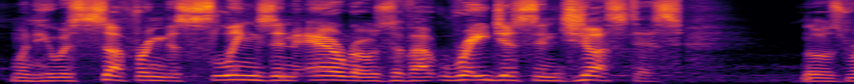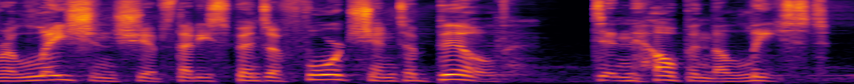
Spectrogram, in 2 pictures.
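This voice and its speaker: A man playing a dutiful guild member in a game, measured and formal. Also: a little high, a bit bright, a little hiss or hum, close to an everyday voice. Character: guild man leading his own men, dutiful.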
